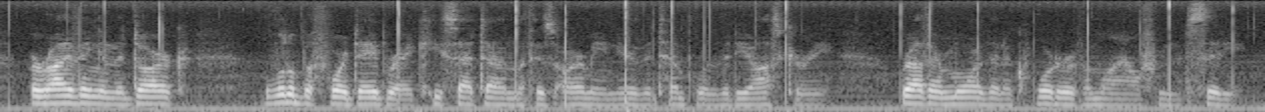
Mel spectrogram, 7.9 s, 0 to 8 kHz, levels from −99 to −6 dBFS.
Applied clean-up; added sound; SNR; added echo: none; Fire; 11 dB; none.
